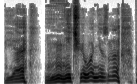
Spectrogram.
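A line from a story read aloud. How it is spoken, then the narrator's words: Hoarse wheeze. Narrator (Russian): просипел Резникович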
